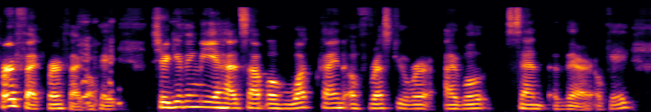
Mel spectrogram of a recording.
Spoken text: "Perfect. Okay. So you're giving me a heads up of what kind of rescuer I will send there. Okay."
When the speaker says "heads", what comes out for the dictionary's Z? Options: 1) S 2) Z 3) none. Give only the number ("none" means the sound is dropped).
1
